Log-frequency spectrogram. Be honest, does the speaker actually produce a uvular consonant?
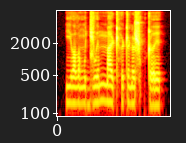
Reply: no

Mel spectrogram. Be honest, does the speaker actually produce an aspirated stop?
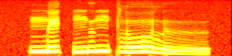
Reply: no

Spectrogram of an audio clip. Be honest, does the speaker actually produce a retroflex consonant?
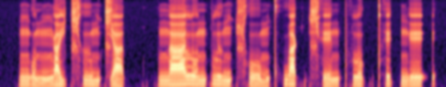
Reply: no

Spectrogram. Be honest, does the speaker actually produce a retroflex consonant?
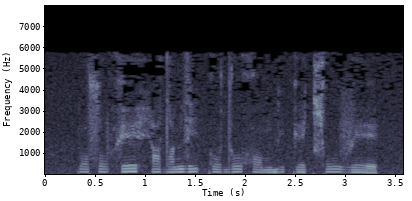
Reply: no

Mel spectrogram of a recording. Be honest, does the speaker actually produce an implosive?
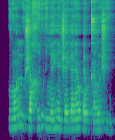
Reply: no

